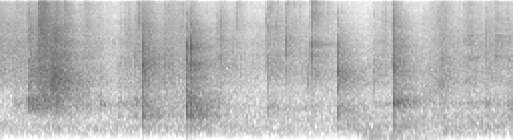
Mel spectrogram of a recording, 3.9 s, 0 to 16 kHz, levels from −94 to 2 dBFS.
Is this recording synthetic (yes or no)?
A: no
